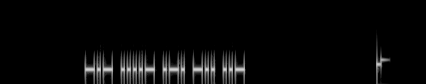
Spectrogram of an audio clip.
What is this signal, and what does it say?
Morse code, heard as a keyed tone, about 40 wpm, 700 Hz. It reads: K4RDU
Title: USA Call Signs Repeated 3x 40wpm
